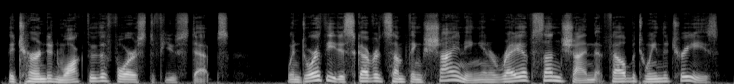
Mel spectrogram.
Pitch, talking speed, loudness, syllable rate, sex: 125 Hz, 205 wpm, -19 LUFS, 6.0 syllables/s, male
